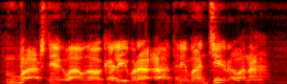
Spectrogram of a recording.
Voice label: voice message main caliber turret repaired, crew ships russian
